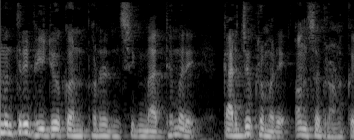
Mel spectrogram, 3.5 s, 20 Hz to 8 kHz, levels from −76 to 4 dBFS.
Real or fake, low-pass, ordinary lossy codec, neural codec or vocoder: real; none; none; none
